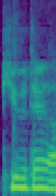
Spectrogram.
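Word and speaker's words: Cuerdale: Querdale, am I pronouncing that right?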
